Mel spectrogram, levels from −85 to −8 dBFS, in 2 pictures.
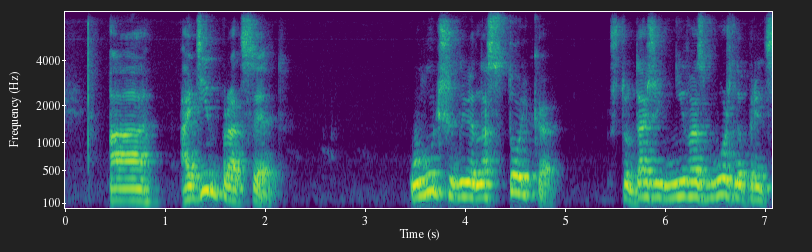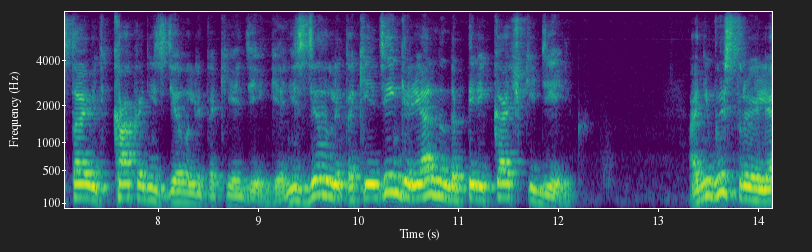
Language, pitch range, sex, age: Russian, 140-205 Hz, male, 50-69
